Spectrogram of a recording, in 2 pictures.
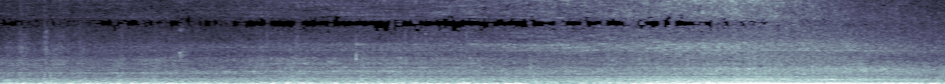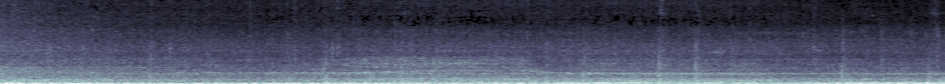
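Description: Kangra Valley Railway narrow-gauge toy train running along the track: a steady rumble that swells louder about ten seconds in, then eases off.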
